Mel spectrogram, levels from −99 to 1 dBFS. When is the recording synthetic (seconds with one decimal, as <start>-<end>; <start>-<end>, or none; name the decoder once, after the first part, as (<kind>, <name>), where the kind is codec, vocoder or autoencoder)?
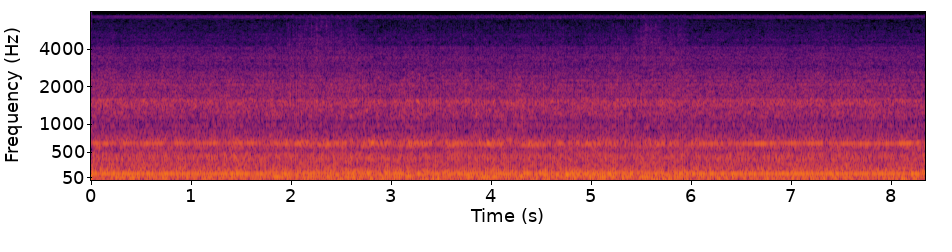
1.7-6.0 (vocoder, Vocos)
